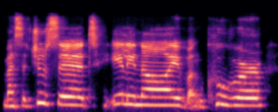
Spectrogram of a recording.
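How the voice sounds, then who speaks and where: A woman's voice: high-pitched, fairly even intonation, unhurried, fairly bright tone. A woman hosts a casual group video call, reading out names and places with many fillers. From Italy. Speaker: host.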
